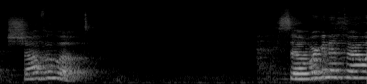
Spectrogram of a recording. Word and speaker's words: Shavuot: again she vet I in tough that says Shavuot so we're going to throw in a bonus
